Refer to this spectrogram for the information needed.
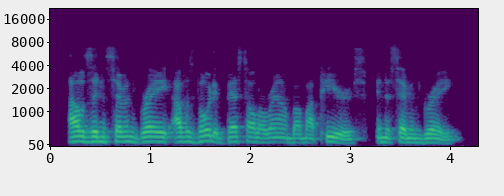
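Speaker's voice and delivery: ordinary talk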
